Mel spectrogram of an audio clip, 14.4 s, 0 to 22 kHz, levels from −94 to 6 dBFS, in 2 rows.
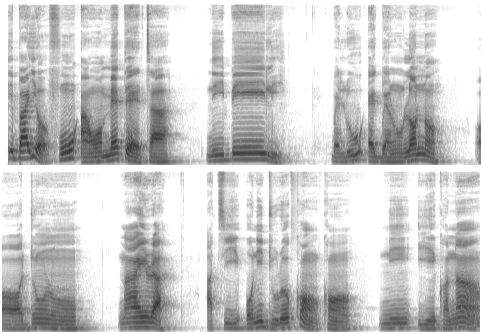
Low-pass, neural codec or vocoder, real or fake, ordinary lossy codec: none; vocoder, 48 kHz, 128 mel bands, Vocos; fake; none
